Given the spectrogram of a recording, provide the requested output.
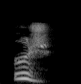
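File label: "ыж", Komi, female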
